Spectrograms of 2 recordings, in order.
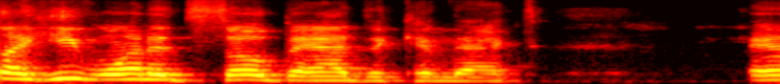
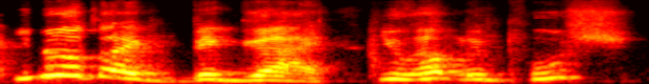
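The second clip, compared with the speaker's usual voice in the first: put-on heavy Russian-accented broken English; Russian impression, lifted at the question; 5 semitones higher, 4 dB louder than usual. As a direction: imitate the Russian asking for help. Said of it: "he's Russian".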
